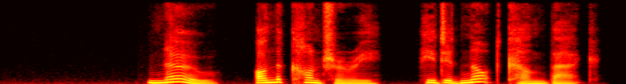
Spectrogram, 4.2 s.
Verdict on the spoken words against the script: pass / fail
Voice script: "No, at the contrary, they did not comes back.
fail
